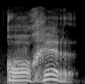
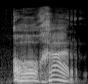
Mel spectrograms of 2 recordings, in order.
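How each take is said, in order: First: آخر said "aakher", ending in -er; e in second syllable. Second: آخر said "aakhar", ending in -ar; a in second syllable. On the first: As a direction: say آخر as "aa-KHER". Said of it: "به کسر دوم". (آخر با کسر دوم، «آخِر») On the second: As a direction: say آخر as "aa-KHAR". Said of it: "به فتح دوم". (آخر با فتح دوم، «آخَر») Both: Shown as a demonstration.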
